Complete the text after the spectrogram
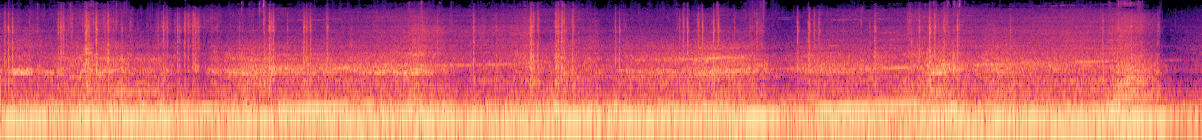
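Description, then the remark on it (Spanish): A Porsche sports car engine roars steadily at high revs with a heavy low rumble during a lap around the Nürburgring, its pitch rising and falling through gear changes, loud and continuous without any talking. “También sacaron un video desde la cuenta de Porsche de YouTube eh, presumiendo esto y pues aquí les dejo un cachito de esa, vuelta alrededor de, de Nürburgring para que ustedes me digan qué prefieren escuchar.”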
